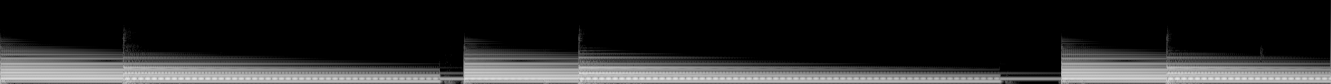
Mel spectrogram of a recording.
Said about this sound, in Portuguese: Essa deu pra ouvir bem o batimento, inclusive, né?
